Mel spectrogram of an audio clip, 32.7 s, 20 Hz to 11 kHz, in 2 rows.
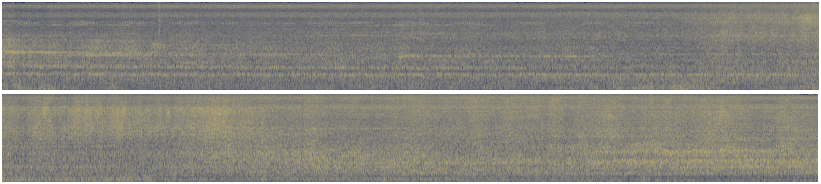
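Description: Airbus A320-200 jet engines running as the airliner moves along the runway: a steady multi-tone whine, with a broader rushing noise building from about halfway through.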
